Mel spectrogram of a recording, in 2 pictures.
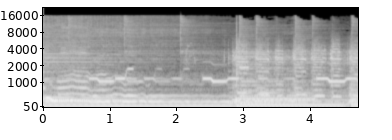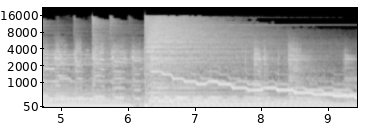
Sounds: Music, Singing, Electric guitar

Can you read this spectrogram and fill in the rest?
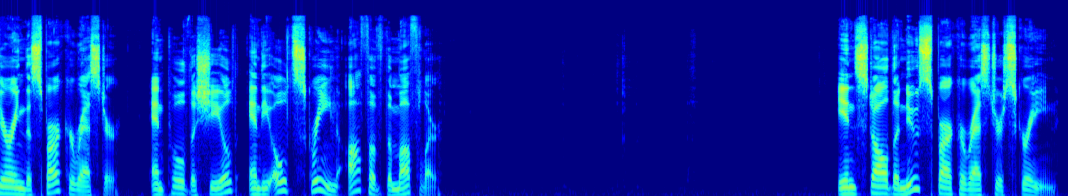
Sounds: Speech

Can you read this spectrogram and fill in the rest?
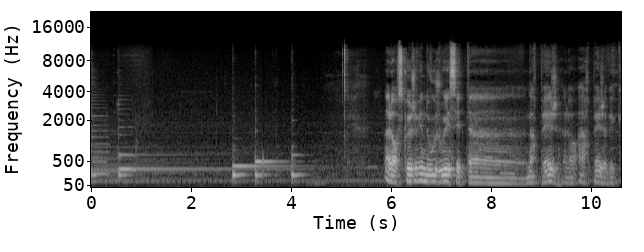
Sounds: Speech, Music

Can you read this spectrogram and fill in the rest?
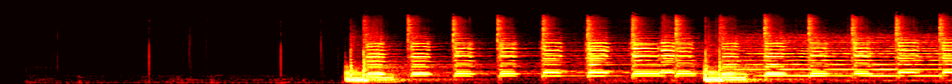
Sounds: Music, Blues

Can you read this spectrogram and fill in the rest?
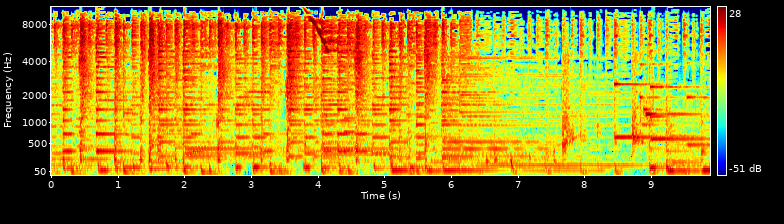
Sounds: Music

